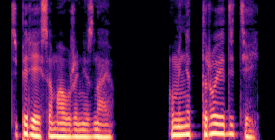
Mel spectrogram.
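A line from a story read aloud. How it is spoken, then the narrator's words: Dull flat voice. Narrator (Russian): все еще тусклым голосом сказала Скворцова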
